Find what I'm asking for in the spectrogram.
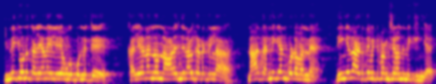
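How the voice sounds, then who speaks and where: A bitter, sarcastic jilted young man from a cartoon, voiced by a man. He speaks quickly in a high voice with a Tirunelveli Tamil accent. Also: bright, forceful tone.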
